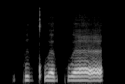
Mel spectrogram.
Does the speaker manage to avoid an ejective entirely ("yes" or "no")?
no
